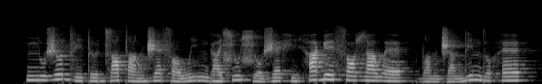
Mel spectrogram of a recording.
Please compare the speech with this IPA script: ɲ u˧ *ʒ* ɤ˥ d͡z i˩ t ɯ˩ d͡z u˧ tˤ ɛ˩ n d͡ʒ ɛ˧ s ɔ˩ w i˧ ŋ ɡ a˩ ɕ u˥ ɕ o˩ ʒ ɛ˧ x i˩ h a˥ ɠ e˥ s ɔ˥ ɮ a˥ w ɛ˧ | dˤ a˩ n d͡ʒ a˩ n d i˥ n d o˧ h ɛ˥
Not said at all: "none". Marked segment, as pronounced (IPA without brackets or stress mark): ʒ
